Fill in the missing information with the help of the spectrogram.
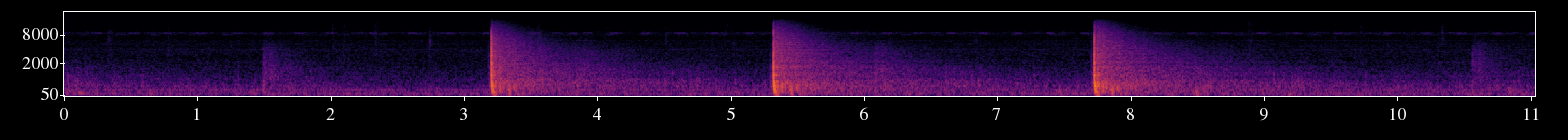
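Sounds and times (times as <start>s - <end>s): fireworks bangs with echo: 3.2s - 3.9s, 5.3s - 6.2s, 7.7s - 8.7s.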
